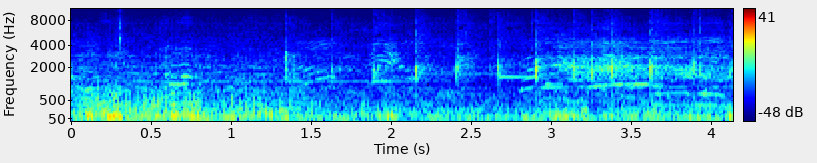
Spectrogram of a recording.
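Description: Girls' voices calling out, then a sing-song chant with rhythmic clapping, about four claps a second, through the second half, as in a softball dugout cheer.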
